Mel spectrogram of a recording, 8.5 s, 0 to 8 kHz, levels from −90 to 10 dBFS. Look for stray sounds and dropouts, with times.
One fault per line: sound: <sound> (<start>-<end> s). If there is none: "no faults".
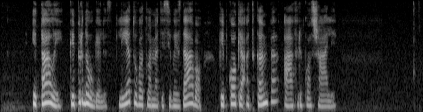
no faults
